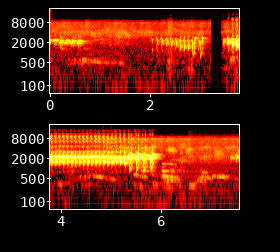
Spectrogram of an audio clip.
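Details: Sooty-headed bulbul in full song, rich and varied, calling so others answer. Short warbles and a stuttering phrase give way to a loud, very fast, even buzzy trill about two and a half seconds long, then quiet low whistles.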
